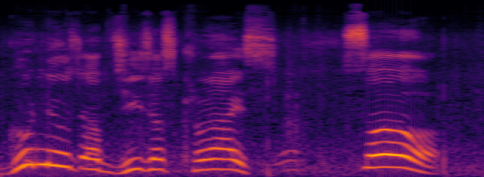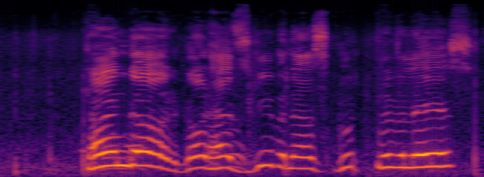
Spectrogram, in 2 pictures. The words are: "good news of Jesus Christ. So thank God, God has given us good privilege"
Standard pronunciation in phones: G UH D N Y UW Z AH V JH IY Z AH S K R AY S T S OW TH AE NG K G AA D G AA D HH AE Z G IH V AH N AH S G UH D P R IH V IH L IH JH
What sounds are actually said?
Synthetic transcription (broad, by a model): G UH D N Y UW Z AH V JH IY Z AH S K R AY S T S OW T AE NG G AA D G AA D HH AE Z G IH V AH N AH S G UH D P R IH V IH L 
